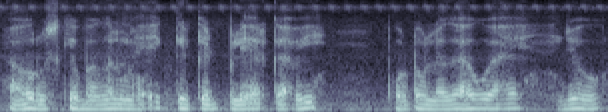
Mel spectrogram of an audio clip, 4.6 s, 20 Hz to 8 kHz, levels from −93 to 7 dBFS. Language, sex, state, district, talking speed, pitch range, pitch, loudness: Hindi, male, Punjab, Kapurthala, 185 wpm, 115-130 Hz, 120 Hz, -17 LUFS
